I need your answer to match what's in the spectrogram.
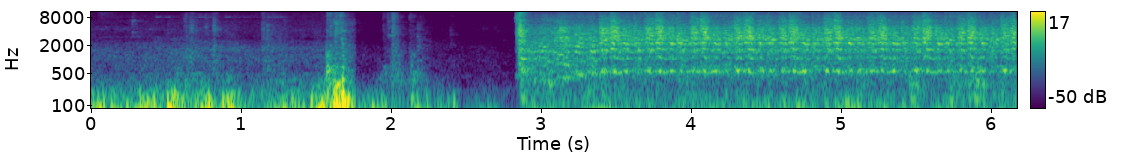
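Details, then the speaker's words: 1977 Chevy C10 Cheyenne 350 Quadrajet, new spark plug wires, cold with no choke: fires into uneven hissy lopey idle, popping through carburetor; vacuum leak at carburetor base gasket suspected. "but it sounds like it's running on all of them but it's still popping a little through the carburetor but you got to remember I haven't change that uh carburetor or the gasket on the bottom of it and that could cause some of that"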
